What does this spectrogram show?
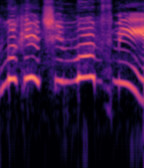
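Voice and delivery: very high, loud scream, joyful and thrilled.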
